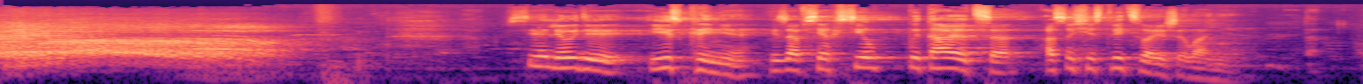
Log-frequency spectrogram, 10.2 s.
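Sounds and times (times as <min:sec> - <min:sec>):
audience loudly shouting a chant: 0:00.0 - 0:02.4
speech: 0:04.0 - 0:09.4.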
